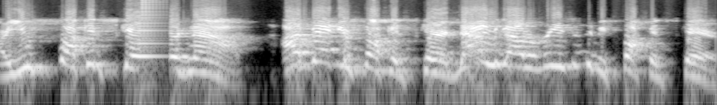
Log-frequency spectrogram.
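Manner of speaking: high, acted, enraged in-your-face shouting. Retelling yelling in the face of someone who acted scared, retelling own angry yelling. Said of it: "And I was yelling".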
